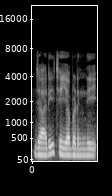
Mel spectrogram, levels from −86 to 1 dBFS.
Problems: none marked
